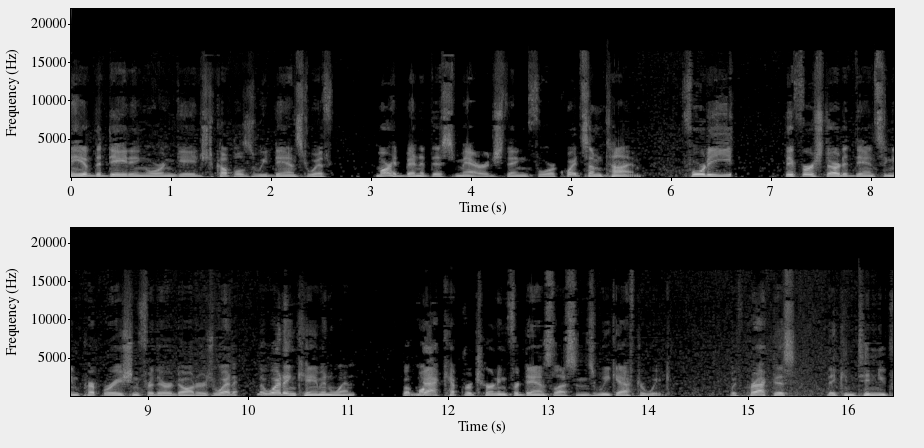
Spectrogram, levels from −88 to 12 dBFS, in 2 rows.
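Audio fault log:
Throughout: overdone noise removal. Noise reduction set far too strong gates individual frequency bands down whenever they approach the noise estimate, taking quiet speech detail with them. The background sinks to near silence with twinkling specks. On a spectrogram, isolated flickering dots appear in an otherwise empty floor.
3.18–3.22 s, 6.55–6.60 s, 9.84–9.90 s, 11.71–11.76 s, 16.32–16.38 s: damaged data in a compressed stream. At each point the decoder hits corrupted frames, loses sync and hunts for the next valid header, producing a brief chirp or blip of roughly 45 to 60 ms. A spectrogram shows a short broadband smear, and the waveform shows a discontinuity.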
